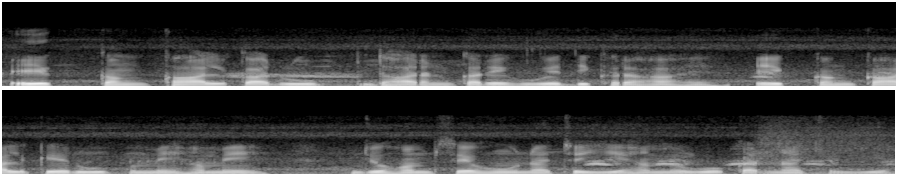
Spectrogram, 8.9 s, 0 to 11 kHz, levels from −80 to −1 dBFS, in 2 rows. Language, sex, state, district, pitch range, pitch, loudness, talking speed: Hindi, male, Madhya Pradesh, Katni, 110-115 Hz, 110 Hz, -19 LUFS, 160 wpm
